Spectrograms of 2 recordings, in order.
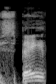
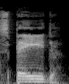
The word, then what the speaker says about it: spay: Folks, when you take your dog to the vet, it's a female dog, you spay the dog. You don't spade the dog.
